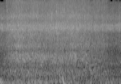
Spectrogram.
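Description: Small waves lapping and washing onto a sandy shore as a steady hiss, with wind buffeting the microphone as a low rumble.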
